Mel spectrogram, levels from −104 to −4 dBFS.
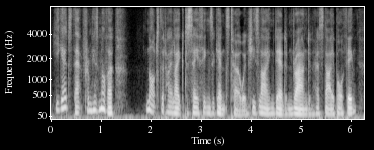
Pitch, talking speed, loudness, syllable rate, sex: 110 Hz, 240 wpm, -19 LUFS, 5.6 syllables/s, male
